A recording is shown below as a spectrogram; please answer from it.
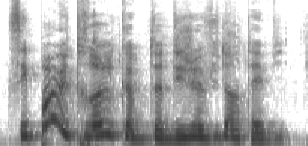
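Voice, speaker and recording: A woman's voice: on the high side, animated, brisk. A woman narrating as game master, chatty, with frequent filler sounds.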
